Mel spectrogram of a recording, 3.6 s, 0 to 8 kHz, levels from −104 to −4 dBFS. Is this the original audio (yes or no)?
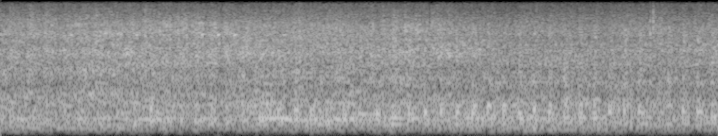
yes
